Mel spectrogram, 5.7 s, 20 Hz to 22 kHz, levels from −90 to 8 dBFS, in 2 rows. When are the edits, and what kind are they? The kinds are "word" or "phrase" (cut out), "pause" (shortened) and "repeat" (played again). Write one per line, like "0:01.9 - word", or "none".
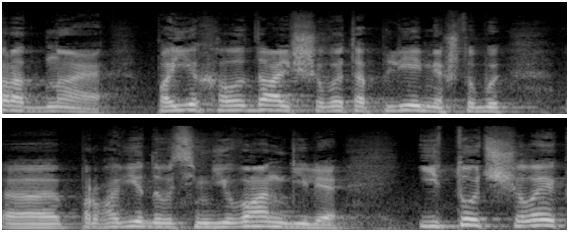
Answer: none

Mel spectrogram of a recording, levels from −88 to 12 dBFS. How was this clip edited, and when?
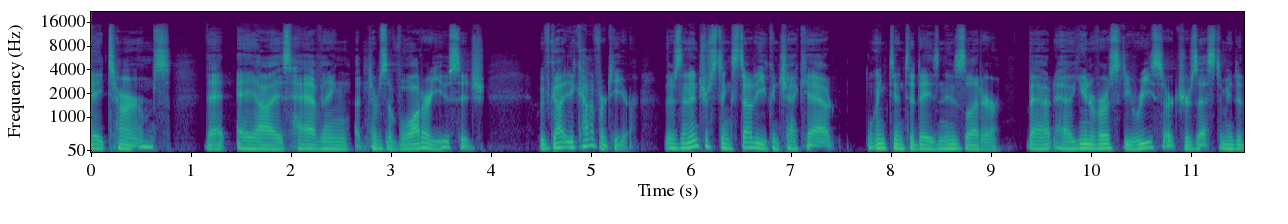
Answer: none

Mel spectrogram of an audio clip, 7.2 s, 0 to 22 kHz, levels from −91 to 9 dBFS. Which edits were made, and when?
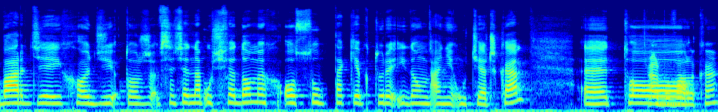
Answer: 0:01.2 - word
0:02.0 - word
0:03.3 - word
0:03.6 - word
0:04.3 - word

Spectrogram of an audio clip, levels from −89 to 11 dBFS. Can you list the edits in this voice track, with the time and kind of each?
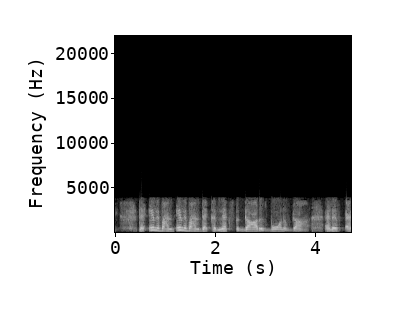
0:01.2 - repeat

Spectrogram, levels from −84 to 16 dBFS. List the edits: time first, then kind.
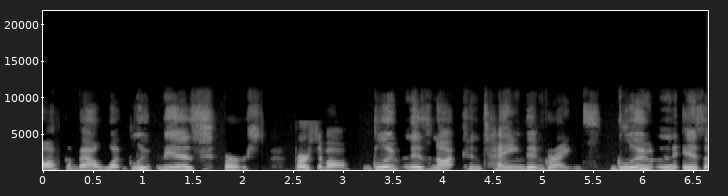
0:01.8 - pause
0:03.2 - pause
0:05.6 - pause

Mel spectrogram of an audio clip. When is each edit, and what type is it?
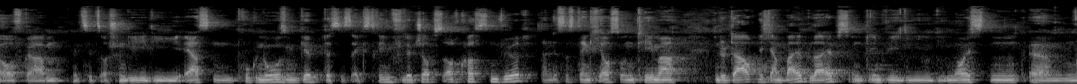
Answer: none

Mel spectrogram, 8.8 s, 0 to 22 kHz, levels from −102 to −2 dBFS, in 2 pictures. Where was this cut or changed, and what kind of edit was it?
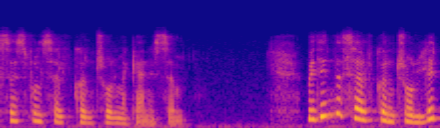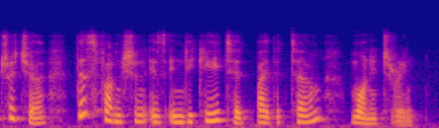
none

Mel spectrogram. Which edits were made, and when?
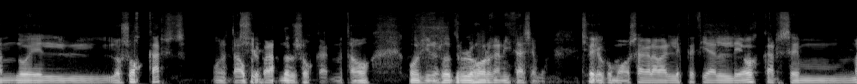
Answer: none

